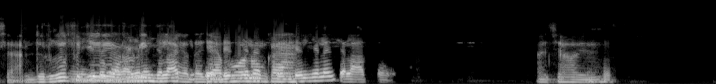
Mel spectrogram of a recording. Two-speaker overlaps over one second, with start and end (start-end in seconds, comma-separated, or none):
0.8-3.0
